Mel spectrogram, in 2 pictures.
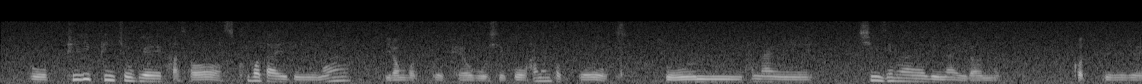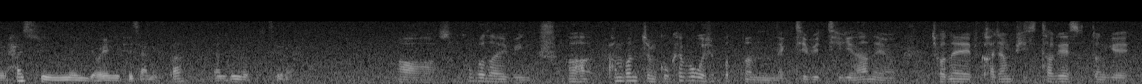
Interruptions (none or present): none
